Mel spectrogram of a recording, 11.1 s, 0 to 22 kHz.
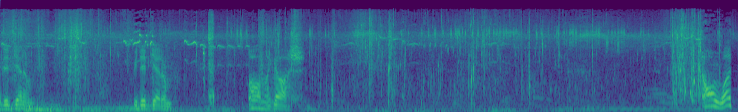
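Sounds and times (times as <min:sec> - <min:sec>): splashing in shallow pond water: 0:04.0 - 0:11.0.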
